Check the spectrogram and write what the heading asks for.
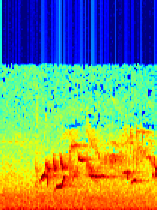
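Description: Recorded birdsong: birds chirping in a steady, overlapping chorus of high, quick tweets and trills, moderately loud over a soft background hiss, with no voices.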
